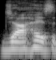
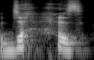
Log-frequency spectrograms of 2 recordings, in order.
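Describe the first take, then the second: First: The h sound is single and short. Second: The h sound is doubled and held longer. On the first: The speaker calls it wrong. "जाहिज नहीं" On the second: The speaker calls it right. "हा का जो लफ्ज़ है दो दफ़ा बोला जाता है"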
